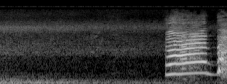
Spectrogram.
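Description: A young woman cries out in distress, a loud, high-pitched, drawn-out "Ah!" starting near the end, as the start of calling a collapsed companion's name. Before the cry there is only a faint, steady background hiss.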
